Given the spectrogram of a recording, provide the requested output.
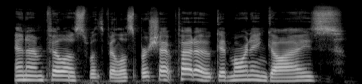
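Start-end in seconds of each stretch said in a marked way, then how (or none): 2.1-3.4 dry, cotton-in-mouth voice. Podcast co-host greeting the others at the start of the show, cottonmouth voice. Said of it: "you got some cotton in your mouth this morning?".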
